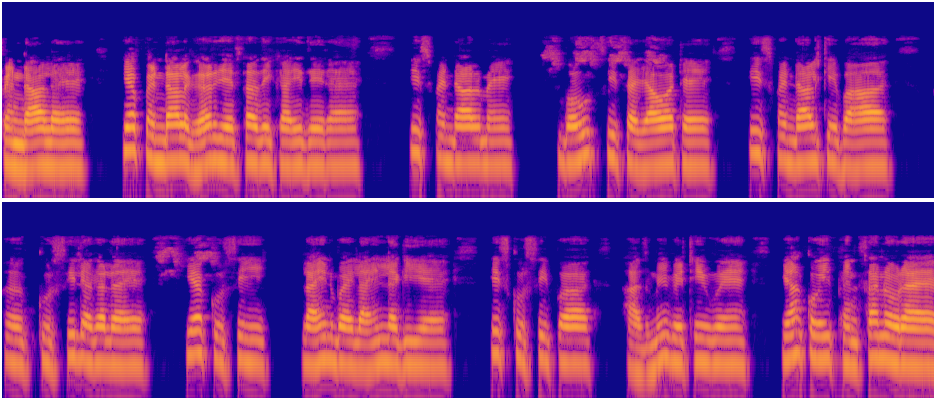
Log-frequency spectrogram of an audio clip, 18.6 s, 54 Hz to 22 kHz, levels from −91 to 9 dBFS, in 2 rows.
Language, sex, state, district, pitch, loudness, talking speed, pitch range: Hindi, male, Bihar, Lakhisarai, 160 Hz, -17 LUFS, 145 wpm, 150-175 Hz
